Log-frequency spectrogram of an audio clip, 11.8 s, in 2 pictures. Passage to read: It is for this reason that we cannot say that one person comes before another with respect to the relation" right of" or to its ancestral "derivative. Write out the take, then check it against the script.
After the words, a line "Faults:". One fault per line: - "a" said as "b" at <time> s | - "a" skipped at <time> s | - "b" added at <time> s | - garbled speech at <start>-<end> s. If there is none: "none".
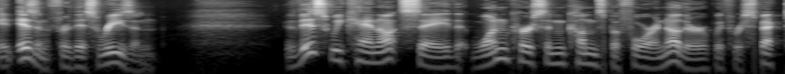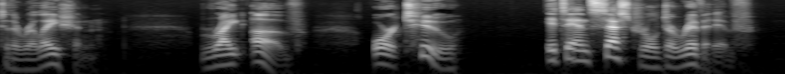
It isn't for this reason this we cannot say that one person comes before another with respect to the relation" right of" or to its ancestral "derivative.
Faults:
- "is" said as "isn't" at 0.2 s
- "that" said as "this" at 2.2 s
